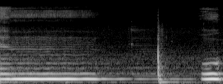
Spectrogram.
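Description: Female voice holding one long, steady hummed or sung note that fades away in the second half, within an acoustic cover ballad.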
